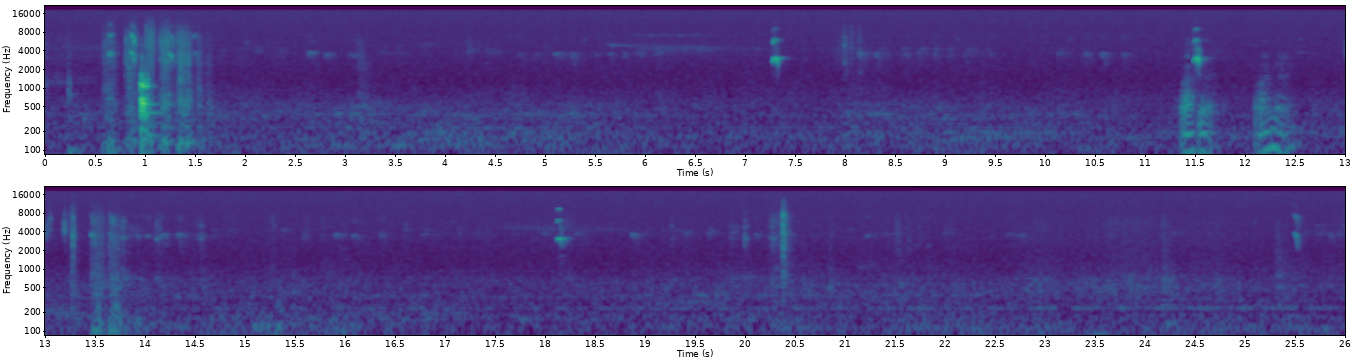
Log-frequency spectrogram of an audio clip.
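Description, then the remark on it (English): Nestling birds give a few thin, high-pitched cheeps, scattered and brief, over a low steady background, with occasional soft thumps and rustles and no talking. “Back to the nest. Where the baby birds are calling.”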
